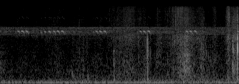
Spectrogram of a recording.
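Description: Insects chirping outdoors in short, high, evenly repeated pulses, with faint footsteps on grass near the end.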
